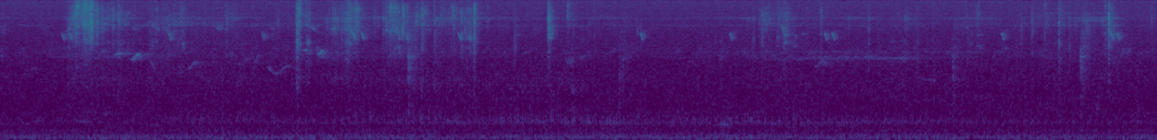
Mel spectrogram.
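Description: Near silence: faint outdoor ambience with scattered light rustles and ticks, and a few faint bird chirps.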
